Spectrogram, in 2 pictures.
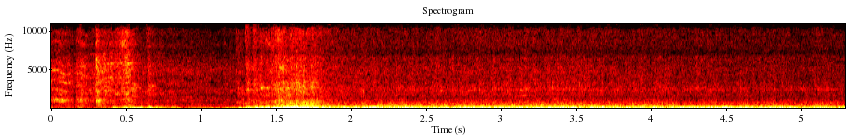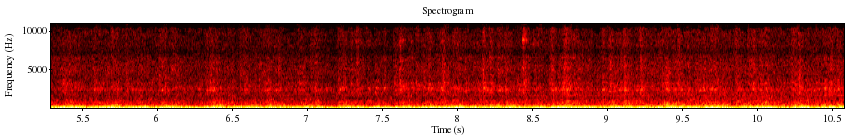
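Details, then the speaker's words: Buick Grand National being tuned, still misbehaving after a first theory failed: the engine cranks, catches and settles into a deep, uneven, stumbling run. "oh it's still doing it on I just went out the driveway yeah no it's still doing it well there goes our Theory now we got to find out what it is"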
